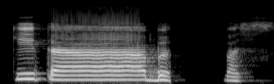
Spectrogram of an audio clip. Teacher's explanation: میں با کی زبر کو نہیں پڑھوں گی، ٹھیک ہے۔ اس کو با کو ساکن کر دوں گی، کتاب، بس۔ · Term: وقف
